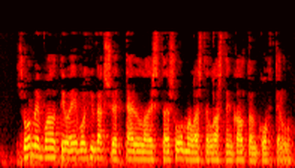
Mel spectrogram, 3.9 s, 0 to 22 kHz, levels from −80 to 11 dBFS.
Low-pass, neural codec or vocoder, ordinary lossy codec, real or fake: 10.8 kHz; vocoder, 48 kHz, 128 mel bands, Vocos; MP3, 48 kbps; fake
